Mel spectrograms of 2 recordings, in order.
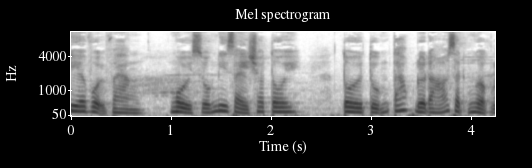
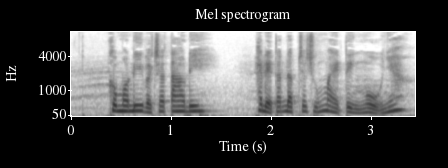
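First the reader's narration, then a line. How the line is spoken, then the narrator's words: Angry shout. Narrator (Vietnamese): Trang trừng mắt quát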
